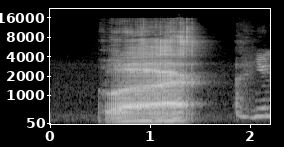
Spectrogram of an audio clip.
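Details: A woman's burp while gaming: one long, loud, voiced belch lasting about a second, followed by the start of speech.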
